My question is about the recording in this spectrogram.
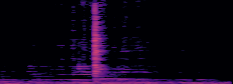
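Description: The aluminium resin vat, fitted with a freshly tensioned PFA film, knocks once sharply about a second in as it is handled and lifted, with a short ringing after it, over a faint low hum.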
